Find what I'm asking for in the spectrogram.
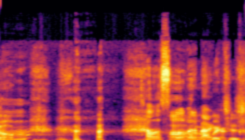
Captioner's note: Kyle laughing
